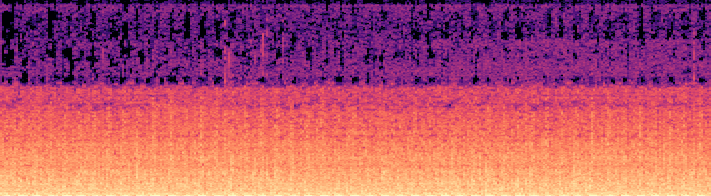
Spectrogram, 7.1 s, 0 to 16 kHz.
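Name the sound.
tractor engine idling, Farming Simulator 22 video game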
